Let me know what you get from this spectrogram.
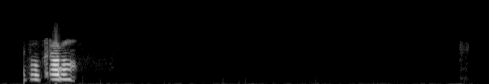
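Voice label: Light Rail Security Light Rail, scanner audio trunk; ThompsonPeakHigh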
